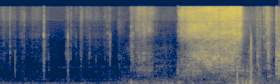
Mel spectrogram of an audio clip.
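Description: A few faint clicks, then a rushing rustle of packaging being handled, loudest for about a second near the end.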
